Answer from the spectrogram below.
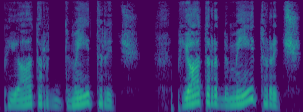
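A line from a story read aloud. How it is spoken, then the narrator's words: Pleading voice. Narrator (German): sagte mit flehentlicher Stimme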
